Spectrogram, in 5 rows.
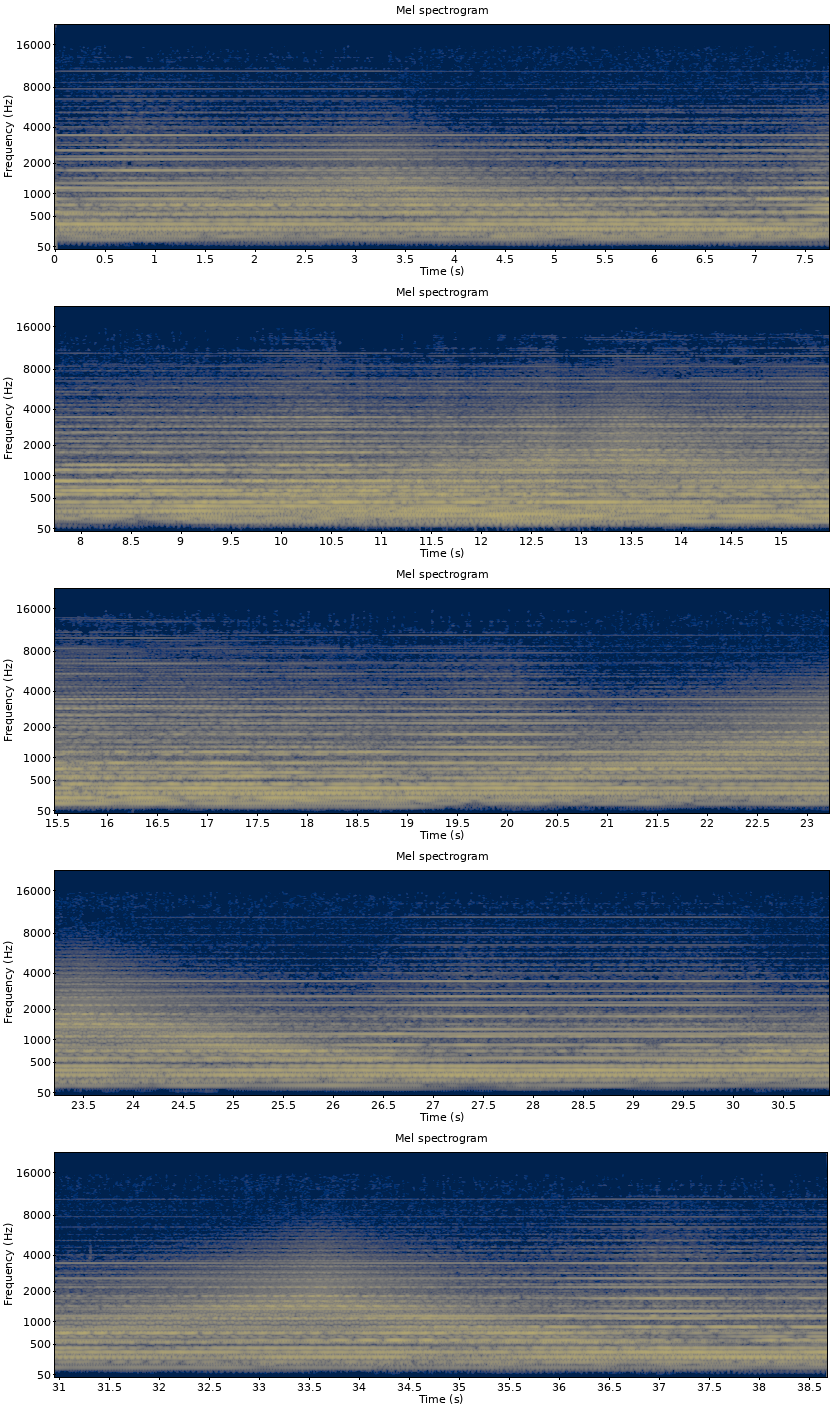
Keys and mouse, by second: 4.7 ctrl+z, 4.9 ctrl+z, 7.3-7.9 middle drag, 9.1 middle click, 12.8-14.9 middle drag, 16.3 Tab, 17.2 middle click, 17.6 Tab, 18.1-18.8 middle drag, 18.6 alt+z, 19.0-20.2 middle drag, 21.3 shift+middle click, 22.2 middle click, 24.2-25.3 middle drag, 26.1 middle click, 26.4-28.4 middle drag, 28.7-30.2 middle drag, 31.1 middle click, 32.0-33.1 shift+middle drag, 33.7-35.7 shift+middle drag, 37.5 middle click.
